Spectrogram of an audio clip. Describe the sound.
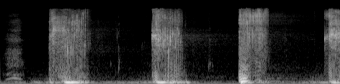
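Four wet, blustery fart noises blown with the mouth, each a short raspberry burst about a second apart, loud with no talking.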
